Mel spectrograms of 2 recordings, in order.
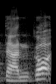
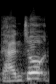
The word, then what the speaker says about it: Danko: Lah, kalau tank ini masuk ke kampung Surabaya, orang Surabaya teriak-teriak Danco, Danco, Danco, Danco. Kenapa orang Surabaya bilang Danco? Karena susah ngomong Danko. Orang Jawa bacanya Danco.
